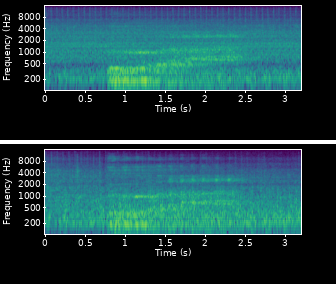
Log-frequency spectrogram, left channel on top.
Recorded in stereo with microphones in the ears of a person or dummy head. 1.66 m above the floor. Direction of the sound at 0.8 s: 90° right.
